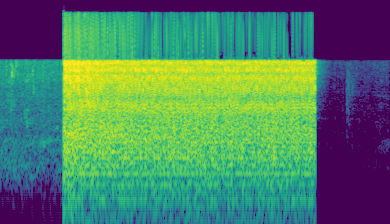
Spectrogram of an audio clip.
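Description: An electric arc crackles and buzzes loudly.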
